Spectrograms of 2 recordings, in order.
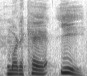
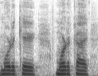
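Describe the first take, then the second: First: The name ends with an 'ee' sound. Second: The name ends with an 'eye' sound. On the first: This is the stricter, technical pronunciation. "You want to pronounce the I as an E" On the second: This is the familiar, customary pronunciation. "I'm just going to say Mordecai"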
